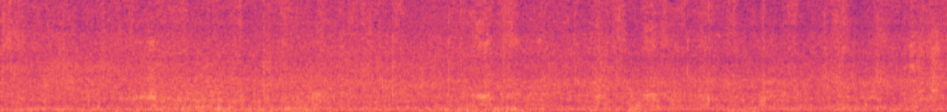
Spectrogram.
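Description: Steady wind buffeting the microphone on a foggy, windy hiking trail, a loud continuous low rumble and rush with no pauses and no talking.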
